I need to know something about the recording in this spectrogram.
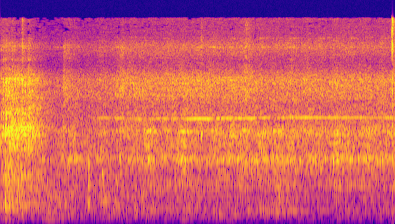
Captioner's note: machine whirring in the background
